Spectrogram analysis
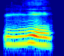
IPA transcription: ʎi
